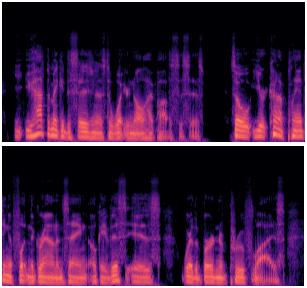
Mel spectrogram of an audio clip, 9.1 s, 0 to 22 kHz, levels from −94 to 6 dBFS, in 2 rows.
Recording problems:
muffled; very; fading above 2 kHz

